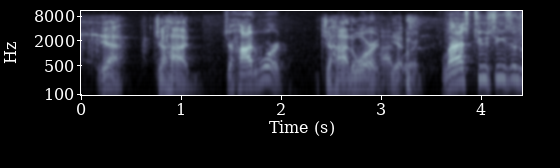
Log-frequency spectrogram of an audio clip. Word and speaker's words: Jihad Ward: Dallas Turner Andrew van GLE and I'm GNA pronounce this one right too Jihad Jihad ju U capital h o d yeah Jihad Jihad Ward jiad Ward last two seasons with the Giants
